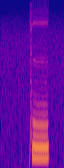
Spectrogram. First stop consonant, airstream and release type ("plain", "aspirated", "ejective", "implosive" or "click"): plain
